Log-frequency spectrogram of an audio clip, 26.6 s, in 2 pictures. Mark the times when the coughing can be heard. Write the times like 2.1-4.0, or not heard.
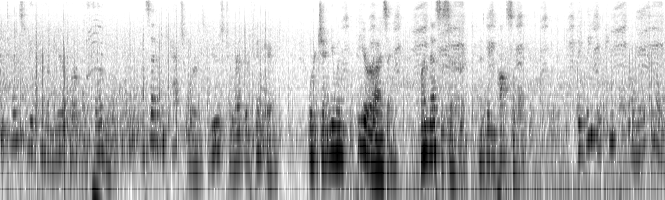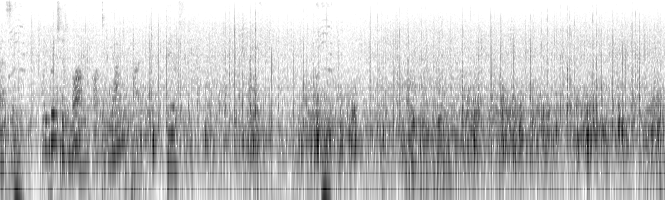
8.9-9.5.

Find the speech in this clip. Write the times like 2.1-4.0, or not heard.
0.0-10.6, 11.6-17.0.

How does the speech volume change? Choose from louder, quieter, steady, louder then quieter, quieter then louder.
louder then quieter.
